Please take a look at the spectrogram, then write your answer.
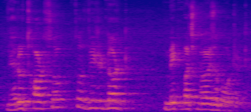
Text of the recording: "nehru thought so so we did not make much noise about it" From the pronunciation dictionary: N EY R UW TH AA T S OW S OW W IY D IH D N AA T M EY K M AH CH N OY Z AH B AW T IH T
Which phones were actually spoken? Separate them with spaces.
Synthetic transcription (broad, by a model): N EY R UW T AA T S OW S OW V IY D IH D N AA T M EY K M AH CH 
